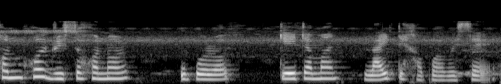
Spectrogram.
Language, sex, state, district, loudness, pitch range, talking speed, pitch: Assamese, female, Assam, Sonitpur, -16 LUFS, 230-275 Hz, 95 wpm, 260 Hz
